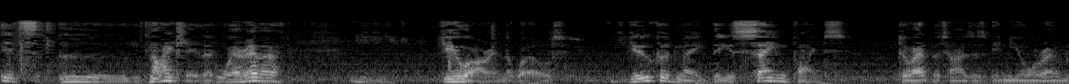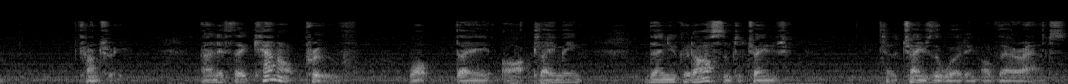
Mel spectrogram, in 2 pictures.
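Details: Adult male with a stammer, which he describes as a neurological condition caused by faulty brain wiring, with days when the struggle to speak is unrelenting; stammering.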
